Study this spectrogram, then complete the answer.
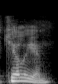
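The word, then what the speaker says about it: Cillian: I I just assumed it was Silian. I've never heard him correct someone and say it's Killian. I was going to say I've never actually heard anyone really pronounce his name in general, right? So it's it's it's understandable that you would just think Silian, but I guess it's Killian and and I'm going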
